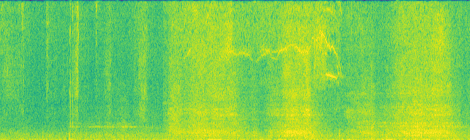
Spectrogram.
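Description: Hands kneading crumbly durum wheat semolina pasta dough on a wooden board, with soft rubbing and scraping strokes about once a second that set in about one and a half seconds in.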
